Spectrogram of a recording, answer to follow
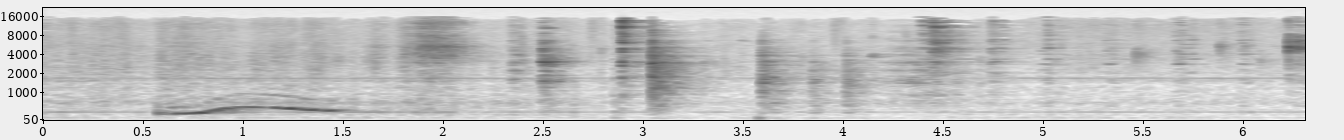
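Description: A short meow-like vocal call about half a second in, rising and then falling in pitch, followed by a few scattered light clicks and taps of things being handled on a table.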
